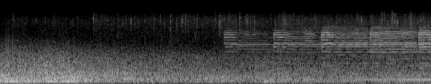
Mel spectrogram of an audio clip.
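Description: A steady rushing noise like rain or wind, with no tune in it. About two seconds in, music starts with a high, rhythmic repeated chord.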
